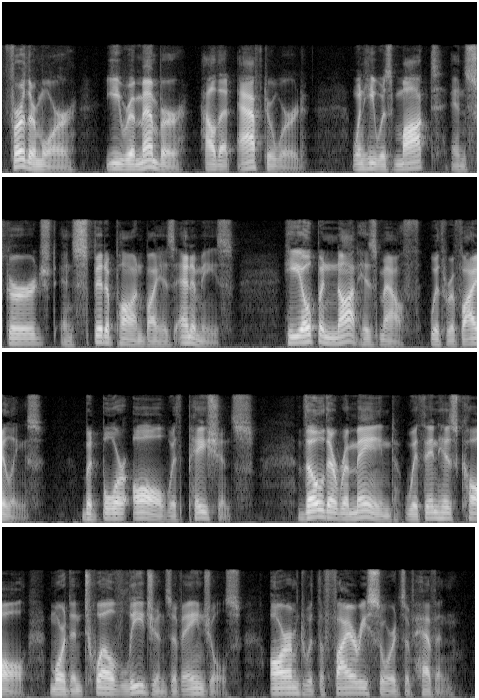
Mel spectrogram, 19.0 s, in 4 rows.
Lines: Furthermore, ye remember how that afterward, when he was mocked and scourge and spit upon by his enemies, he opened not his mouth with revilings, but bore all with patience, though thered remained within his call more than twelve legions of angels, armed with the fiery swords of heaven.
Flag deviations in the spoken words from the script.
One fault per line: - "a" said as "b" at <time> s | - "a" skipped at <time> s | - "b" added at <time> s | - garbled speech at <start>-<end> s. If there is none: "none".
- "scourge" said as "scourged" at 4.7 s
- "thered" said as "there" at 12.7 s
